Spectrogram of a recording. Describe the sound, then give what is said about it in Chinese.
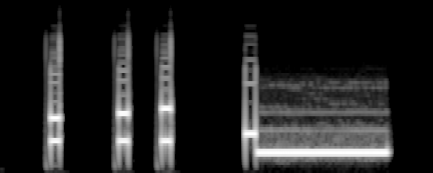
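Three quick dual-tone keypad beeps at an uneven rhythm, then a steady, low-pitched telephone tone that holds for over a second, as someone hurriedly phones a police officer and the call connects. No voices. “他慌忙的给裴然打了个电话。”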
